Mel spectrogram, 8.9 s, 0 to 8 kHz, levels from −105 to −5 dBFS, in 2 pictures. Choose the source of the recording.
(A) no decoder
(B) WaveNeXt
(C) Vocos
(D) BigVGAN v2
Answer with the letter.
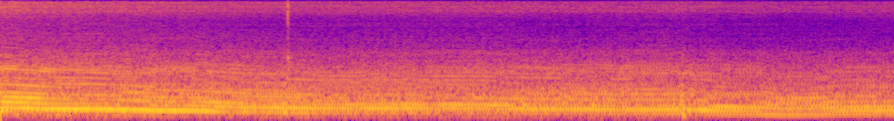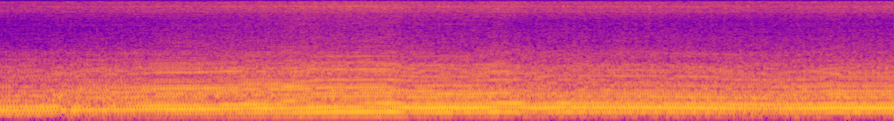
A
